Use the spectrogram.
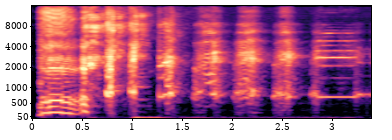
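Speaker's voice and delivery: squeaky cracking laugh; high-pitched giggle; strained high laugh. Real, not acted.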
